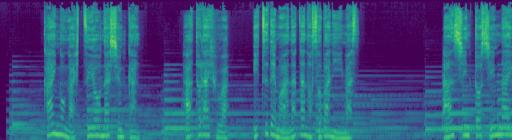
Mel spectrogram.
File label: Corporate Reassuring and Confident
